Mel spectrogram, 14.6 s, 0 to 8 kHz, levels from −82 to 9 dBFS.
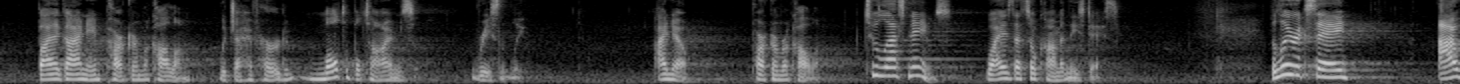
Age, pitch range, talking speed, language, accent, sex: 50-69, 175-245 Hz, 125 wpm, English, American, female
